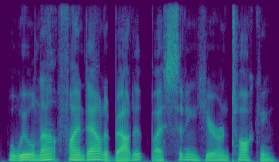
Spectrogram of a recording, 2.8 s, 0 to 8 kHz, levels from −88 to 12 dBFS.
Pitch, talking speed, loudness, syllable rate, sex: 115 Hz, 280 wpm, -19 LUFS, 6.5 syllables/s, male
